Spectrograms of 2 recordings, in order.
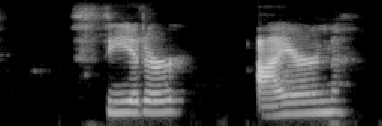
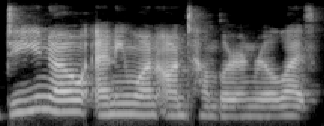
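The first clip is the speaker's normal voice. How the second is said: ordinary talk, nothing marked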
